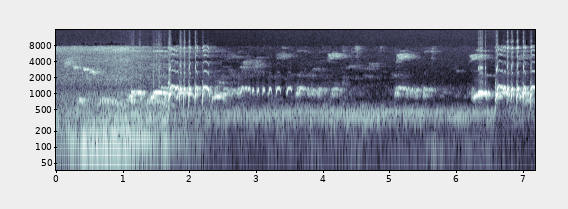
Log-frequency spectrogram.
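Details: Zebra doves of local stock singing to coax other doves into song; a low rumble opens, then rapid beaded coo series run on with occasional buzzy bursts.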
